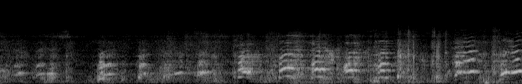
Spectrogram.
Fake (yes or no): yes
